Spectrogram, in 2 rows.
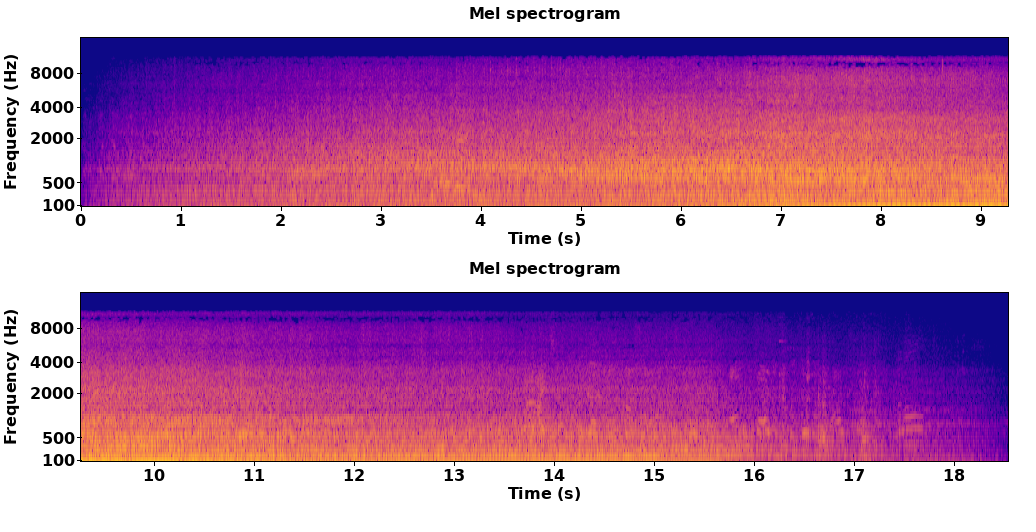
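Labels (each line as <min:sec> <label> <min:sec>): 0:00.0 People are talking in the background with muffled voices. 0:04.5
0:00.0 A slow, heavy, deep, and muffled truck passes by with fading engine sounds. 0:18.5
0:13.5 People are arguing and speaking loudly. 0:18.1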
